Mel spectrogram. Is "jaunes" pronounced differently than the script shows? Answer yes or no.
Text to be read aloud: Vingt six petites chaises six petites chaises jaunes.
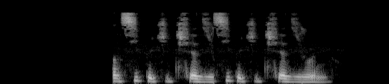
no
